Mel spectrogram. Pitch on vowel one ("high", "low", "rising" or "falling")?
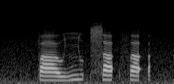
low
